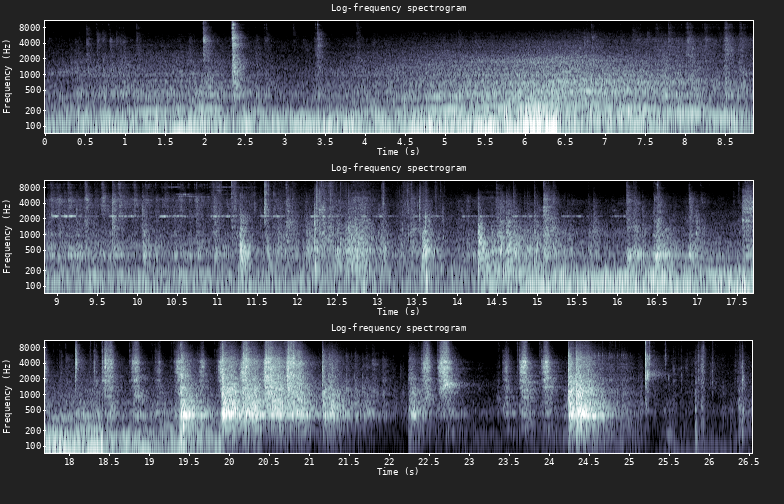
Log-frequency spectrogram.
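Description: Cordless drill-driver running in two short bursts near the end, driving screws to fit a hasp to a steel locker door, with scattered metal clicks before them. Earlier, a low rumble that swells and fades, like passing traffic.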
